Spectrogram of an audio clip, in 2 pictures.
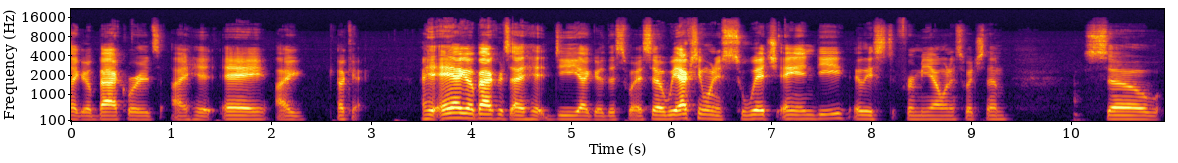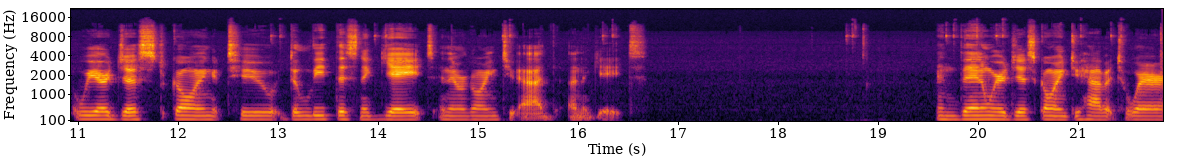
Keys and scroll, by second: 1.3 a, 3.1 a, 3.9 d.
